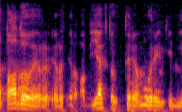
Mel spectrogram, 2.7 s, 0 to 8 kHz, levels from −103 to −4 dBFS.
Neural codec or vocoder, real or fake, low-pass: codec, 16 kHz, 4 kbps, FreqCodec, larger model; fake; 7.2 kHz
